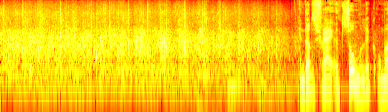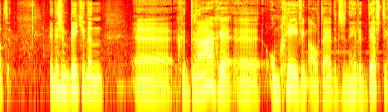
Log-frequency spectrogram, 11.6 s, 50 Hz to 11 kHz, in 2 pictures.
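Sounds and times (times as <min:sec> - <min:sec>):
large crowd applauding in a big formal hall: 0:00.0 - 0:07.4
speech: 0:04.5 - 0:11.6.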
